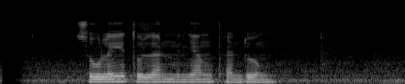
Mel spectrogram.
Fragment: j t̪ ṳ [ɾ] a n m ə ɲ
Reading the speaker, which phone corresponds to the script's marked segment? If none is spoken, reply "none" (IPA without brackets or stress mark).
l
